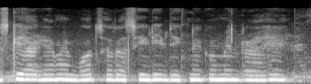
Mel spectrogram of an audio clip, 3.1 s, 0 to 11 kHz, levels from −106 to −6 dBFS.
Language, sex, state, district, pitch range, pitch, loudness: Hindi, male, Arunachal Pradesh, Lower Dibang Valley, 180-190 Hz, 185 Hz, -12 LUFS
